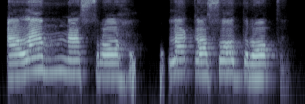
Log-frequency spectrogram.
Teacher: Jadi baca mimnya itu jelas, mati, nunnya juga jelas, enggak ada samar-samar dengan dengung. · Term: Izar Safawi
